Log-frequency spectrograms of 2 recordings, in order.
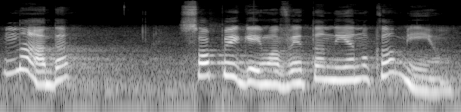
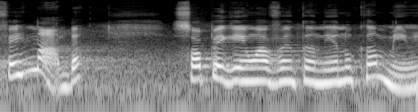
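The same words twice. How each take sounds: First: A hint of a shrugging boy, higher; indifferent reply. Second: A lightly voiced shrug, higher; indifferent. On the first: Teacher voicing Cebolinha dismissing Mônica's question, offhand. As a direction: brush the question off as if nothing happened. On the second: Teacher showing how Cebolinha answers, not bothered. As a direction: say it like he couldn't care less. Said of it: "pela cara dele". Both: Shown as a demonstration.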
